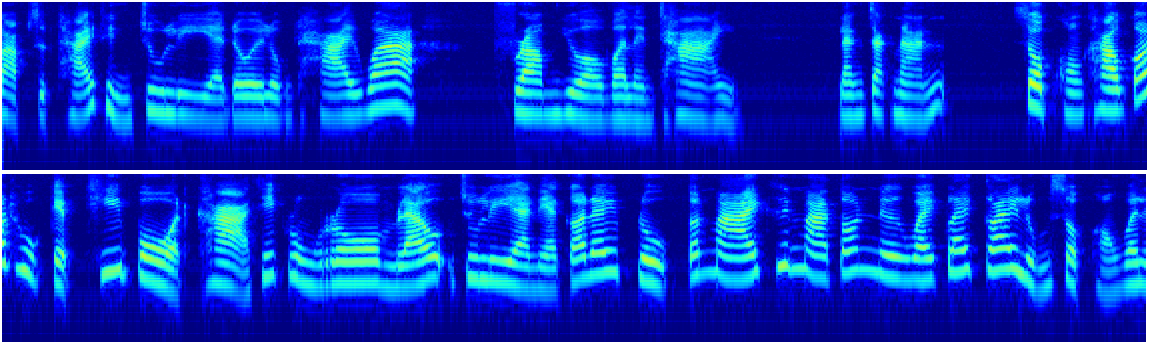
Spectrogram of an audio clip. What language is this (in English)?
Thai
